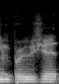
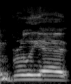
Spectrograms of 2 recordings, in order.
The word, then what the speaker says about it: Imbruglia: are you as torn as me and Natalie Imbruglia now that the Raiders are good now? Oh, it's the most Natalie Imbruglia every time I watch the game. How do you say her name? Is it Natalie Imbruglia?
